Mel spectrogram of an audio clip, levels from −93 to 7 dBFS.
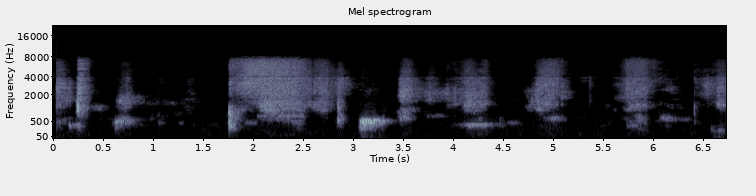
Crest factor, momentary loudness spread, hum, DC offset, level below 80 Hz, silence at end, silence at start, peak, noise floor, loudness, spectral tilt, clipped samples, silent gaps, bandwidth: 26 dB; 18 LU; none; under 0.1%; under -90 dBFS; 0 s; 0 s; -14 dBFS; -76 dBFS; -37 LUFS; 1 dB/octave; under 0.1%; none; 8.2 kHz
